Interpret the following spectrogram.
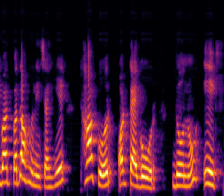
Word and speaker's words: ठाकुर: तो कविता है आत्मत्राण, जो कि लिखी है रविंद्रनाथ ठाकुर ने। अब आप बोलोगे ये ठाकुर है, कहीं कहीं टैगोर है, तो आपको ये बात पता होनी चाहिए, ठाकुर और टैगोर दोनों एक ही है।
